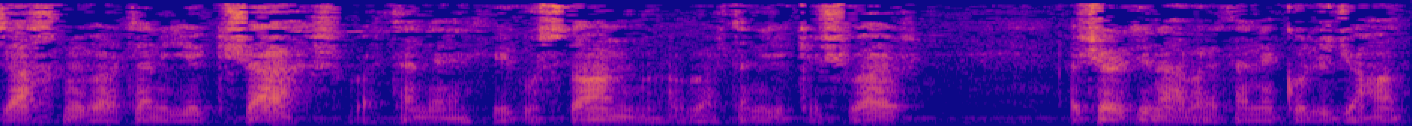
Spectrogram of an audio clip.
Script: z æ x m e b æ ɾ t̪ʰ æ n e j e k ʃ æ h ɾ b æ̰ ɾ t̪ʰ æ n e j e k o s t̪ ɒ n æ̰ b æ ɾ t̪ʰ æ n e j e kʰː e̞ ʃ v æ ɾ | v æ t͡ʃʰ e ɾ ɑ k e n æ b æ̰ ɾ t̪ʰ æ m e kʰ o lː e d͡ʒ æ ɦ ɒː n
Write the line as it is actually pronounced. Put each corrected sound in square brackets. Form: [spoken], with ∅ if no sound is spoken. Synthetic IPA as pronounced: z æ x m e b æ ɾ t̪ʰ æ n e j e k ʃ æ h ɾ b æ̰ ɾ t̪ʰ æ n e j e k o s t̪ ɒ n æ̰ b æ ɾ t̪ʰ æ n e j e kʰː e̞ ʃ v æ ɾ | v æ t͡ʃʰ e ɾ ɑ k e n æ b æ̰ ɾ t̪ʰ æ [n] e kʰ o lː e d͡ʒ æ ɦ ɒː n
